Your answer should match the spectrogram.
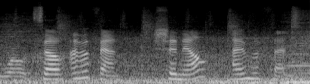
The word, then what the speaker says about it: Chanel: just behind me and the right way to pronounce it is again in french because it's from france so the correct way to say this word is chanel and by the way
